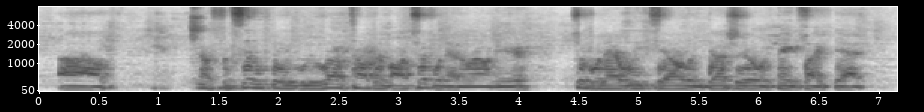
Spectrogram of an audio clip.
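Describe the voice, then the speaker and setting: Noticeable background noise behind a man of medium pitch, speaking at a moderate pace with an American accent. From US South, New Orleans, Louisiana. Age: 20s. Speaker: commercial real estate broker, meetup organizer. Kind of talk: event introduction. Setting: meetup with live audience. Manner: hesitant, many fillers.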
